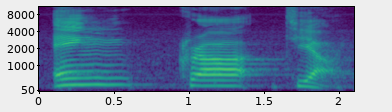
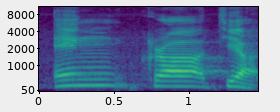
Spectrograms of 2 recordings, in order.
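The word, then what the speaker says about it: ἐγκράτεια: So the word self-control is from the Greek word EGKRATEIA, pronounced as enkratia. Enkratia in Greek, if you want the Greek.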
